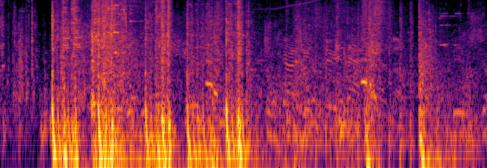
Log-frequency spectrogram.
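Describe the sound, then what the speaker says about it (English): Gunfire in a video game, with scattered sharp shots of uneven spacing cracking over busy background action noise, some close and loud, others fainter. "Being shot at."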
